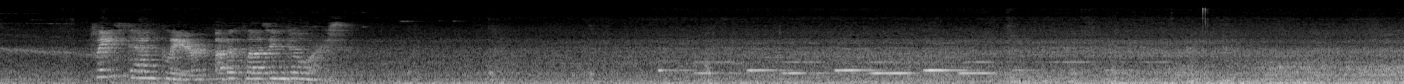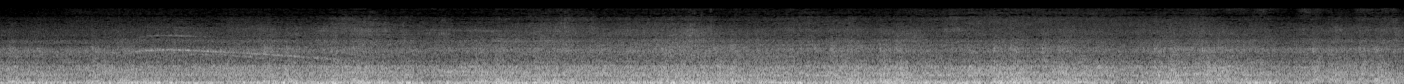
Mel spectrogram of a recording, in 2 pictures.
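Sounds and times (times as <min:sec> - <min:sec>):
train wheels rumbling on rail: 0:03.0 - 0:28.0.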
